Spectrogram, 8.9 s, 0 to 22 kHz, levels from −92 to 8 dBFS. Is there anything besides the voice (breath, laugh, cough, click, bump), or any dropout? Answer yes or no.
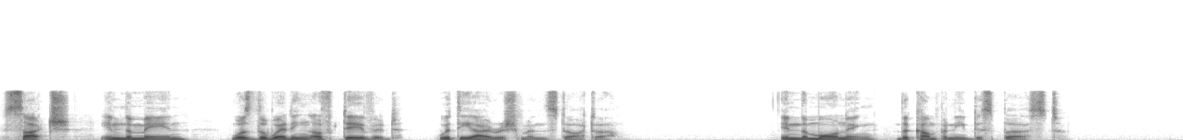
no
